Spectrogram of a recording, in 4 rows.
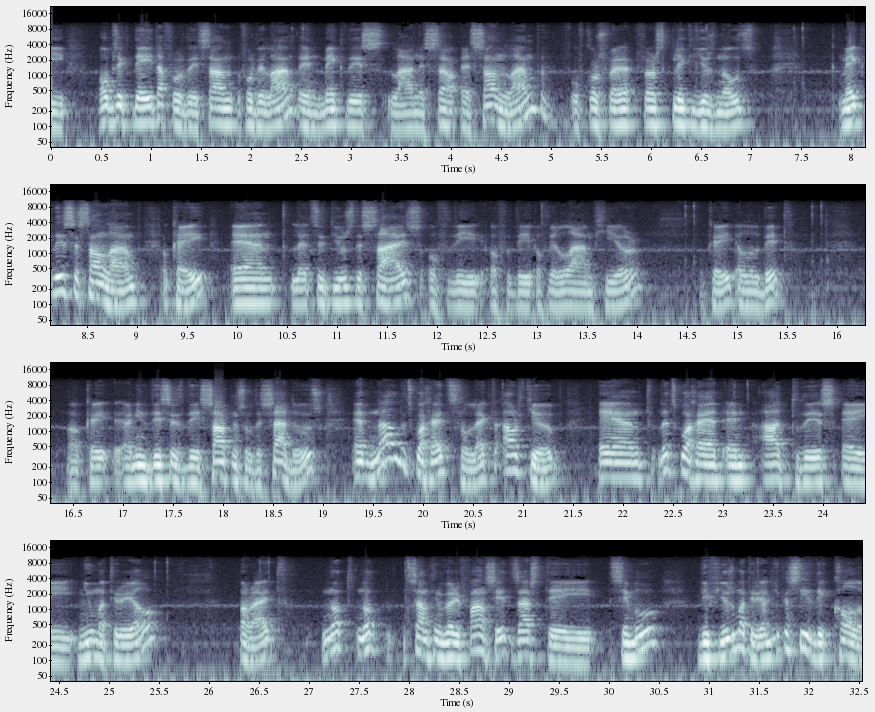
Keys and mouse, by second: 2.3-4.1 drag, 6.3-9.1 drag, 10.3-12.3 drag, 14.3-17.5 drag, 20.7-22.3 right drag, 22.3 click, 23.0-24.9 drag, 25.4-28.2 drag.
